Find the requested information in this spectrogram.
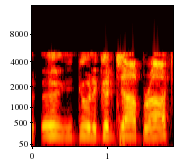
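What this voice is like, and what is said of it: Imitates another person's voice. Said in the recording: “that your Triple H impression?”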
